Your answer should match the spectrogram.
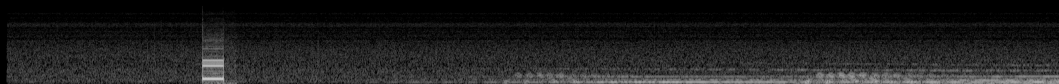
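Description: Electronic soundtrack: a faint steady hiss, cut by one short loud beep about two seconds in, then a low drone of several held tones that fades in from about five seconds and keeps growing louder.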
